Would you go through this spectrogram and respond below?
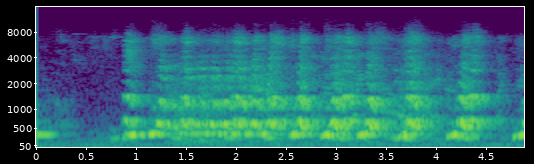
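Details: Captive siamangs at Auckland Zoo, a single low hoot followed after a brief silence by a steady burst of rich, resonant barking notes repeated several times a second.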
